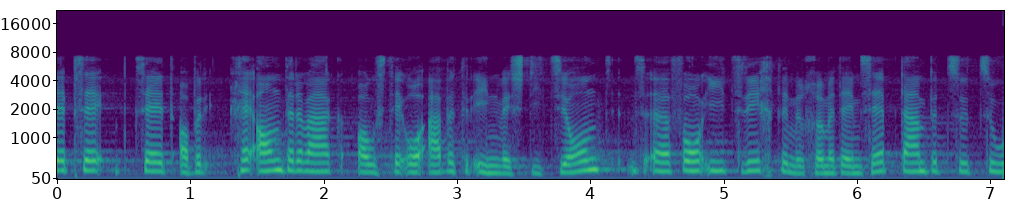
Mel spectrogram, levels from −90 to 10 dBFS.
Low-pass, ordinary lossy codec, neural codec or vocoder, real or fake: 7.2 kHz; none; none; real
